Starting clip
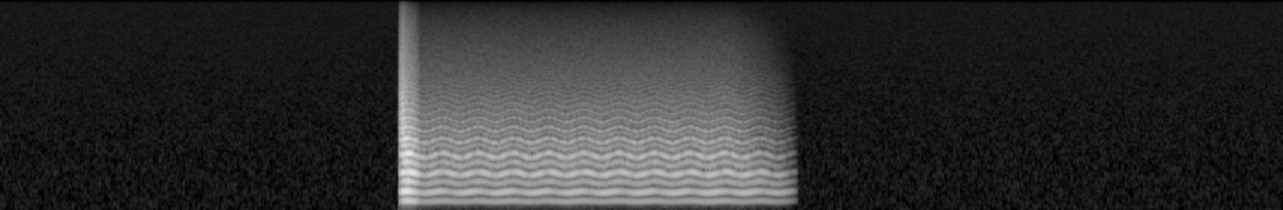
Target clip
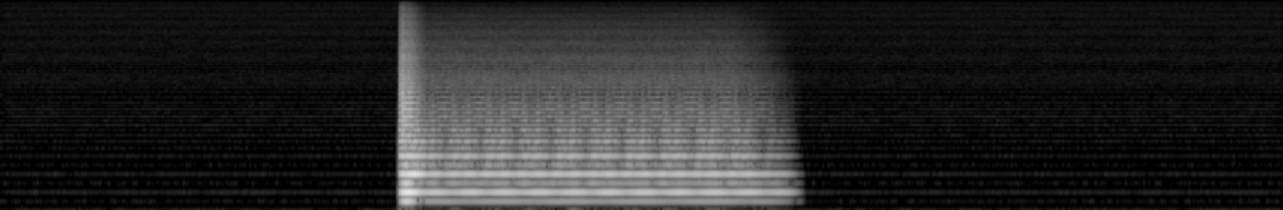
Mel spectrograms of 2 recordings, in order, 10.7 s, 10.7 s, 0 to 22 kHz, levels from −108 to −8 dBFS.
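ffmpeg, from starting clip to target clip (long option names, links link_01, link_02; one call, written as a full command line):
ffmpeg -i in.wav -af "afftfilt=real='hypot(re,im)*cos(PI*b)':imag='0':win_size=1024:overlap=0.75,aecho=1:1:17|55:0.282|0.473,volume=-1dB" out.wav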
